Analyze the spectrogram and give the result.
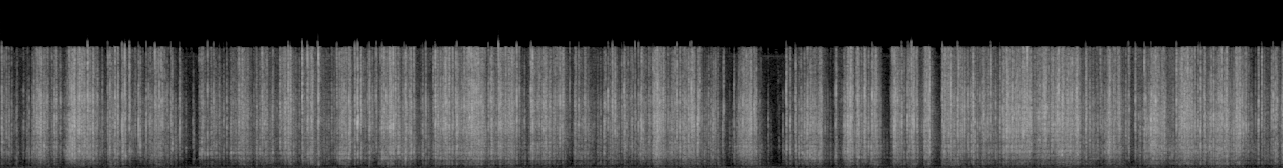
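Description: An empty white printed plastic shopping bag is held flat and crinkled between fingertips. It makes a steady, dense, bright crinkling with quick crackles and almost no low end, holding a fairly even level throughout.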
